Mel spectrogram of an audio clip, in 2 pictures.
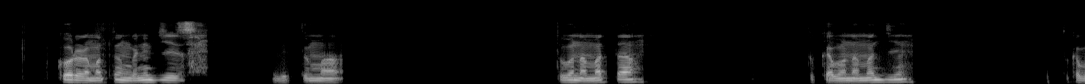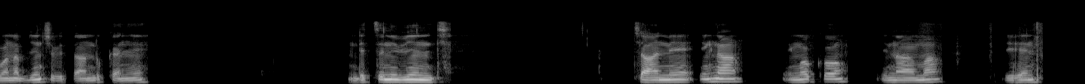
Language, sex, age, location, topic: Kinyarwanda, male, 25-35, Kigali, agriculture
